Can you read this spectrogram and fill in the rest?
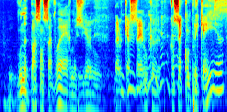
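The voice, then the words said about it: Put-on Belgian French accent. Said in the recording (French): “quand j'ai envie de dire un truc sérieux, je prends l'accent belge”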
